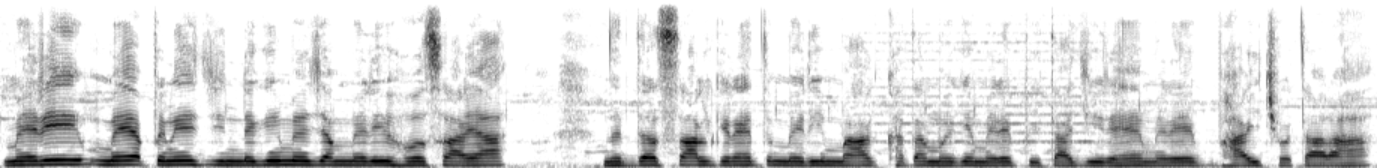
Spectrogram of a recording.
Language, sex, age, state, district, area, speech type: Hindi, male, 60+, Uttar Pradesh, Mirzapur, urban, spontaneous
